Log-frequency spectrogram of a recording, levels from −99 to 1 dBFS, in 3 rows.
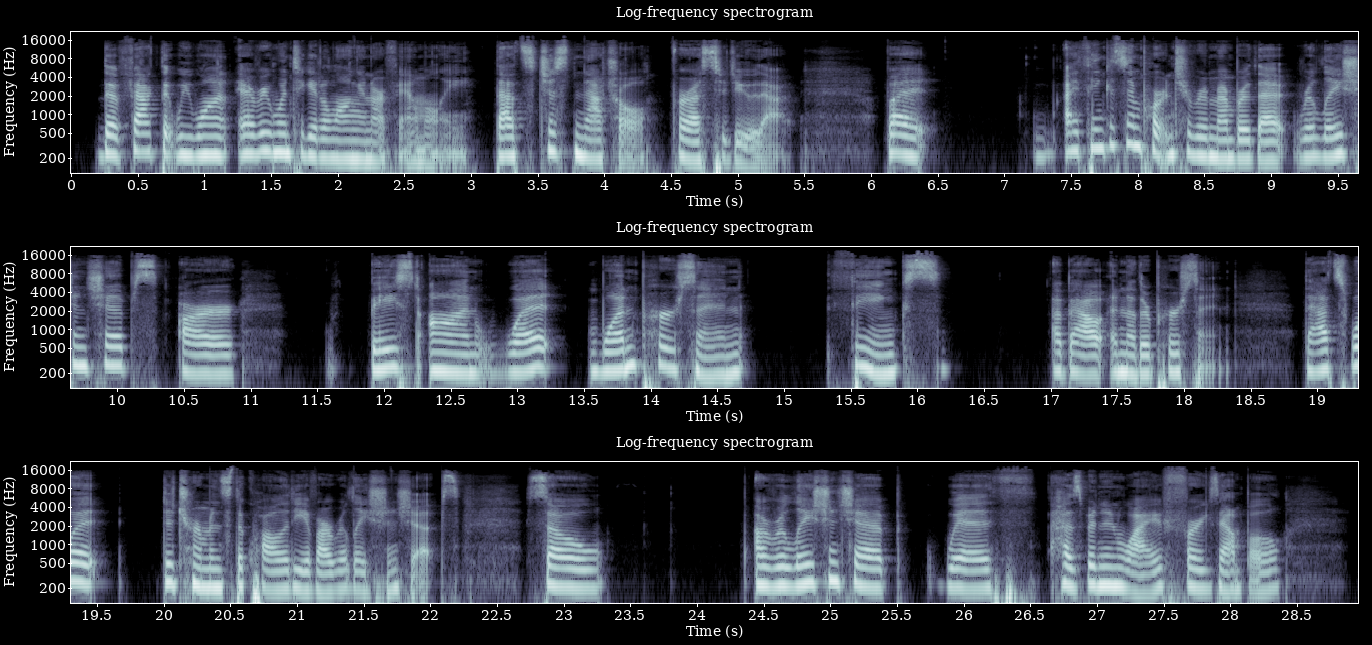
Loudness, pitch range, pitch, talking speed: -19 LUFS, 200-240 Hz, 220 Hz, 115 wpm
